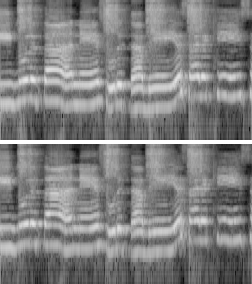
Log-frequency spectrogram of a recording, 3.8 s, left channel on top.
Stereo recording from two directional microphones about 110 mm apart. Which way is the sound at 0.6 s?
40° left (ahead or behind).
